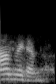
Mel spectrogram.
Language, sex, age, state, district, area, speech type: Kannada, female, 18-30, Karnataka, Mysore, urban, conversation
